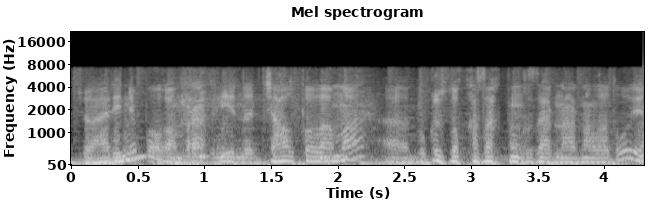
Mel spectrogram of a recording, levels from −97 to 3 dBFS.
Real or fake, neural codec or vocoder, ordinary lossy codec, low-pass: fake; vocoder, 24 kHz, 100 mel bands, Vocos; none; 7.2 kHz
